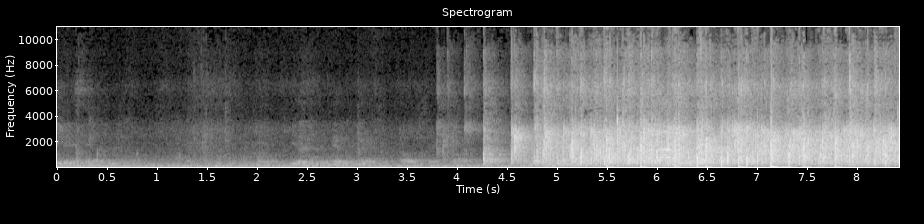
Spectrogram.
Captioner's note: applause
